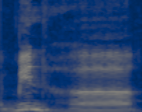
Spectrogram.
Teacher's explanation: ہم نون کو ظاہر بھی کریں گے اور بغیر کسی غنے کے پڑھ لیں گے.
